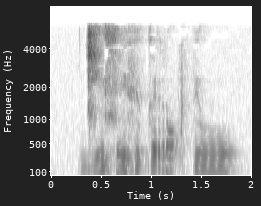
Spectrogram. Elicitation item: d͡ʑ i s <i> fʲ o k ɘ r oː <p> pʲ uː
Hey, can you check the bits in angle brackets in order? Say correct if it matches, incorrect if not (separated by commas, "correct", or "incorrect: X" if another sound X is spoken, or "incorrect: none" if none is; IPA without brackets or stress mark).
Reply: correct, incorrect: k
